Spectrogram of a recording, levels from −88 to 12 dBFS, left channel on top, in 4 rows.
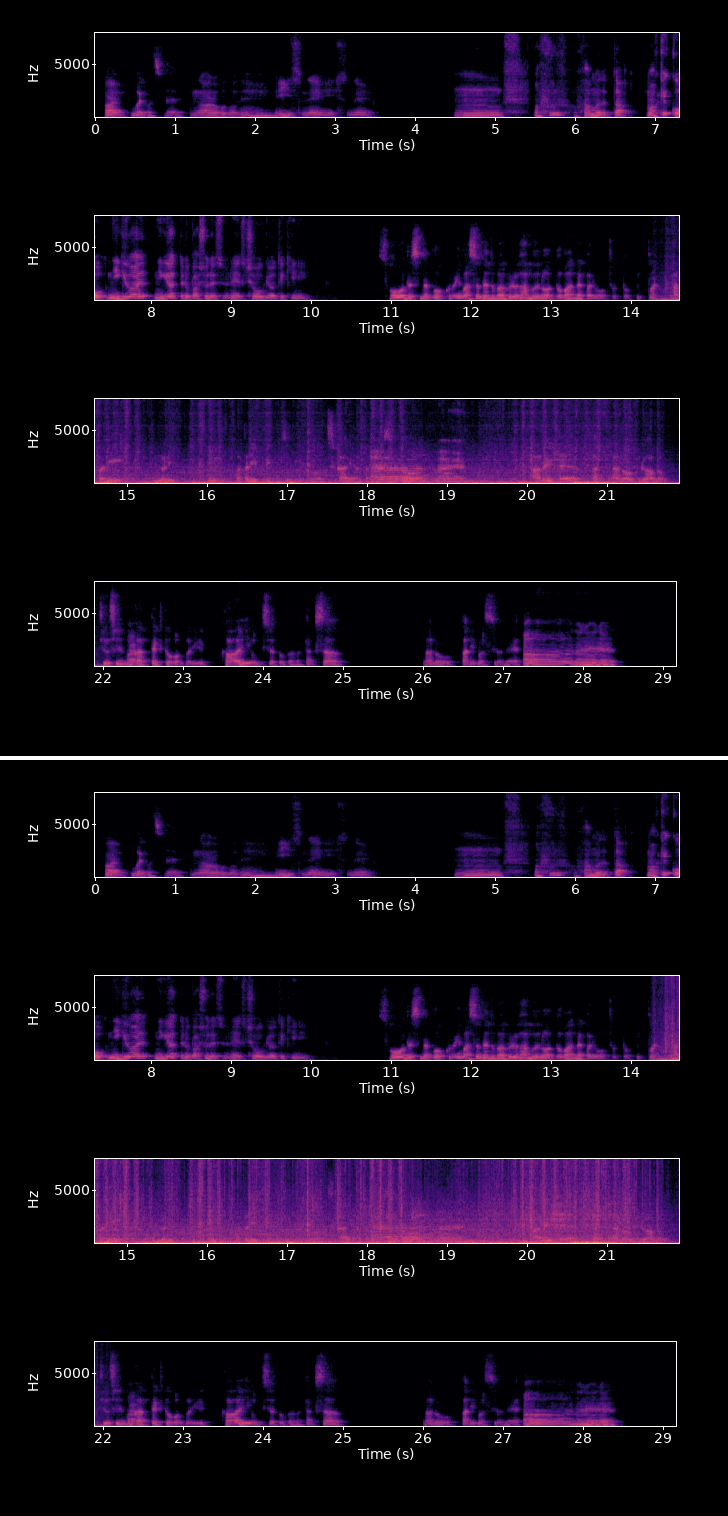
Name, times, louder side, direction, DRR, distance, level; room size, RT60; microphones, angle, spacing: voice 1, 0.4-1.1 10.8-15.0 15.4-15.6 16.5-19.1 20.0-25.0 26.0-27.2 28.0-28.4, left 2 dB, 15° left, 0.4 m, -36 dB
voice 2, 1.2-3.5 4.5-6.6 6.9-10.0 15.3-15.6 16.0-16.2 18.0-19.2 22.3-22.4 23.7-23.8 27.2-28.4, left 2 dB, 70° left, 1.0 m, -36 dB
Wind, 14.3-22.0, right 1 dB, 70° right, 0.3 m, -24 dB
2.5 x 2.1 x 2.6 m
head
